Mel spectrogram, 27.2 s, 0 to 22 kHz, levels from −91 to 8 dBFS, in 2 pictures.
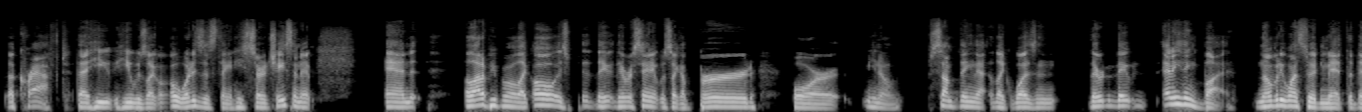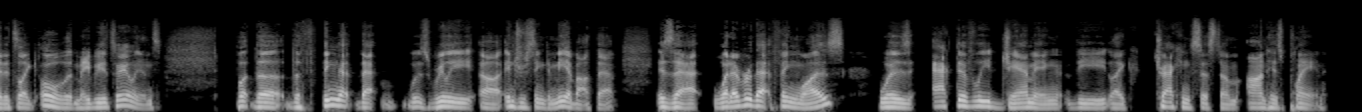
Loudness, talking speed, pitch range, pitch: -22 LUFS, 190 wpm, 115-145 Hz, 125 Hz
